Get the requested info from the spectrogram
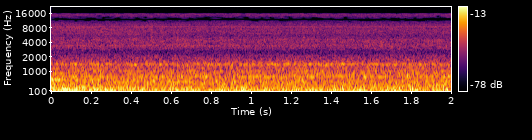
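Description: Steady low rumble of car cabin noise: the car's engine and road noise heard from inside, in slow freeway traffic.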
